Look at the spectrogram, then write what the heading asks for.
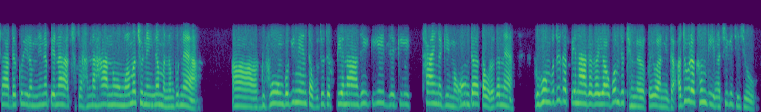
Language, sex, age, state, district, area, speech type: Manipuri, female, 60+, Manipur, Imphal East, rural, conversation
